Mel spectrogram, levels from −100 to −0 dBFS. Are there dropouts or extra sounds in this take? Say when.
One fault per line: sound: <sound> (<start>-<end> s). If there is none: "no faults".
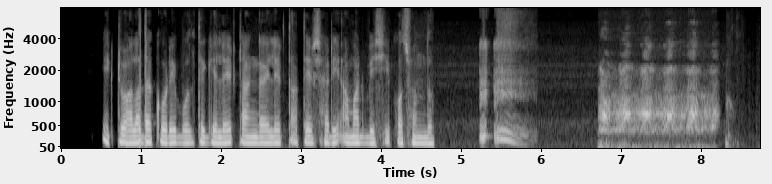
sound: throat clearing (5.2-6.0 s)
sound: bark (6.7-8.2 s)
